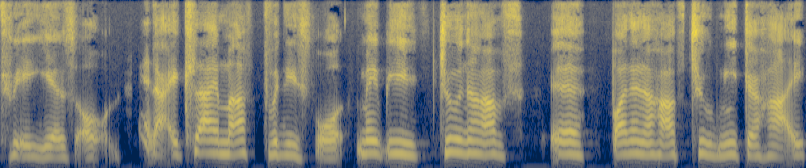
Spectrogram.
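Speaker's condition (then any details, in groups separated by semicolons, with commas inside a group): Cerebral palsy; pain returns in Sweden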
